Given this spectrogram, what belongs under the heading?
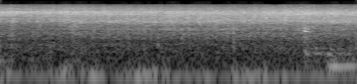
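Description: Sous vide steak sears on a Blackstone griddle, a close, loud, constant sizzle and hiss from the hot flat-top with no talking.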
